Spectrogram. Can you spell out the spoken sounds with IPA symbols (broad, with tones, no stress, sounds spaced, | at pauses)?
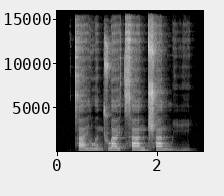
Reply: t̪ʰ a˧˥ ɪ̯ l w ə̰˨˩ n ʂ w a˥ ɪ̯ t͡sʰ a˥ n ʈ͡ʂʰ a˥˩ n m ḭ˨˩˦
